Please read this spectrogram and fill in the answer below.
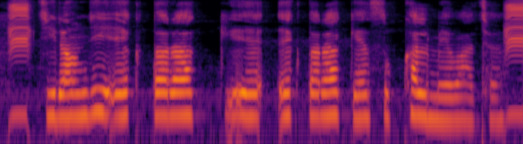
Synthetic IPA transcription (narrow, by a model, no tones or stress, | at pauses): t͡ʃiɾəwnd͡ʒiekt̪əɾəɦkeekt̪əɾəɦkesukʰːəlmeʋat͡ʃʰɛ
